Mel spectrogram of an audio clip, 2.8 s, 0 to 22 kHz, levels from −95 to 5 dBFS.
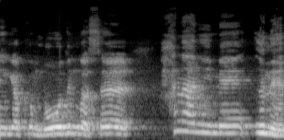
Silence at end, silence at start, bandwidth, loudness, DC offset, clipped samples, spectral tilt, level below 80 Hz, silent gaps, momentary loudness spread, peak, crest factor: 0 s; 0 s; 9.2 kHz; -16 LUFS; under 0.1%; under 0.1%; -7.5 dB/octave; -62 dBFS; none; 10 LU; 0 dBFS; 16 dB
